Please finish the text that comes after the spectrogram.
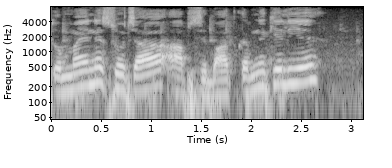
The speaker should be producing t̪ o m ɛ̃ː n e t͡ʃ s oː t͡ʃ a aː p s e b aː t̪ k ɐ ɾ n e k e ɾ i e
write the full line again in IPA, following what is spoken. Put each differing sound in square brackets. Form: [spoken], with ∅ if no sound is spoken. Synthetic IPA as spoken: t̪ o m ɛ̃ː n e [∅] s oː t͡ʃ a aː p s e b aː t̪ k ɐ ɾ n e k e [l] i e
